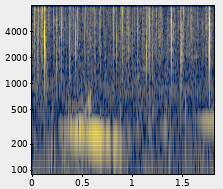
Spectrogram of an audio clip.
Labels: {"label": "biophony", "recorder": "SoundTrap 300"}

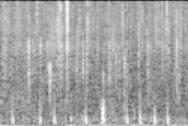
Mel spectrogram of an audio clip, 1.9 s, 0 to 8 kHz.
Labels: {"label": "biophony", "recorder": "SoundTrap 300"}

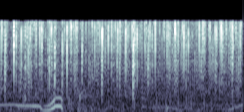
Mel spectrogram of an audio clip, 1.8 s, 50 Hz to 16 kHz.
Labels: {"label": "biophony, cascading saw", "recorder": "SoundTrap 600 or HydroMoth"}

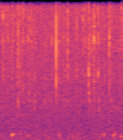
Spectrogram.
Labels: {"label": "ambient", "recorder": "HydroMoth"}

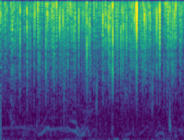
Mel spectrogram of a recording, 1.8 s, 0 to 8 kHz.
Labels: {"label": "biophony, cascading saw", "recorder": "SoundTrap 600 or HydroMoth"}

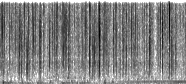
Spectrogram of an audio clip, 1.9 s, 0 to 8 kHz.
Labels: {"label": "biophony, cascading saw", "recorder": "SoundTrap 600 or HydroMoth"}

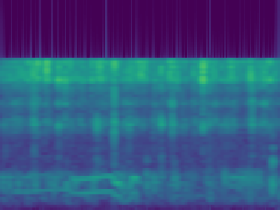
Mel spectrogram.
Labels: {"label": "biophony, cascading saw", "recorder": "HydroMoth"}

